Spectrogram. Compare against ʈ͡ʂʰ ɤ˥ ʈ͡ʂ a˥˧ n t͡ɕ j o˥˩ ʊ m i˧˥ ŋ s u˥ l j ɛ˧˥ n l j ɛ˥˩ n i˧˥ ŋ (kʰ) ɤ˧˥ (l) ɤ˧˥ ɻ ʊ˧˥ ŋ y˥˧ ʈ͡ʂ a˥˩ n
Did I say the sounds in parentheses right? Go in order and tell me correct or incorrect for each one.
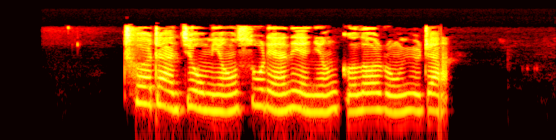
incorrect, correct

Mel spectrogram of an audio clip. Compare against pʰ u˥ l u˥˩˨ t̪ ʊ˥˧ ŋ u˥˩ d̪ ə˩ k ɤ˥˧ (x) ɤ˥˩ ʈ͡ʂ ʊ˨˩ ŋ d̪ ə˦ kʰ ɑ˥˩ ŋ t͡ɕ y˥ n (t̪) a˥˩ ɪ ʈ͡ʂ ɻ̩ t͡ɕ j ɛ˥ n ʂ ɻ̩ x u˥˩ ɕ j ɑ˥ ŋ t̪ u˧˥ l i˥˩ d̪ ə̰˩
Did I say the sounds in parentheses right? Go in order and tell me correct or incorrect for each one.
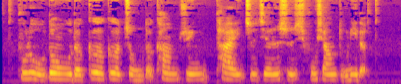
incorrect, incorrect

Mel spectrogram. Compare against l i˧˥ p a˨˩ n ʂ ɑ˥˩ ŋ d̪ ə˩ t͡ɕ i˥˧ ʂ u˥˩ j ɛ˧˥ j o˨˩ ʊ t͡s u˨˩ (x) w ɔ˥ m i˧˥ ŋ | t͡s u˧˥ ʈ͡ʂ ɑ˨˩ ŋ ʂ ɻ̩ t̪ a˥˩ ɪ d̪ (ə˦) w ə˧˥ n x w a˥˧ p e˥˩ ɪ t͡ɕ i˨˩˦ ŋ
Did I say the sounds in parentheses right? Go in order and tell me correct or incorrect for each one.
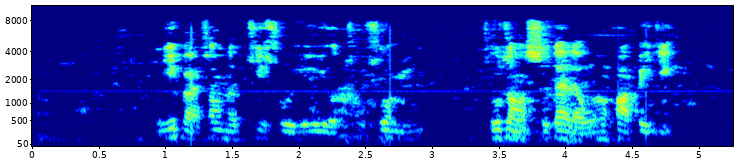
incorrect, incorrect

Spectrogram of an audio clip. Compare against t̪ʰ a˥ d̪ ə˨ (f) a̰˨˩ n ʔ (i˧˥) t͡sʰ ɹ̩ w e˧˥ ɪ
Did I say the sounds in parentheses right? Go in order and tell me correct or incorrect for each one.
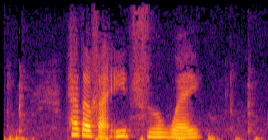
correct, incorrect

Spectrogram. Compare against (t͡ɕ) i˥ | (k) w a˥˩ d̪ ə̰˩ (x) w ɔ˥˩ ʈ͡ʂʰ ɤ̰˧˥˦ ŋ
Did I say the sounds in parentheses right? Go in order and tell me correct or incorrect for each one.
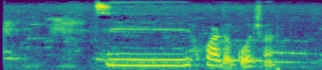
correct, incorrect, incorrect

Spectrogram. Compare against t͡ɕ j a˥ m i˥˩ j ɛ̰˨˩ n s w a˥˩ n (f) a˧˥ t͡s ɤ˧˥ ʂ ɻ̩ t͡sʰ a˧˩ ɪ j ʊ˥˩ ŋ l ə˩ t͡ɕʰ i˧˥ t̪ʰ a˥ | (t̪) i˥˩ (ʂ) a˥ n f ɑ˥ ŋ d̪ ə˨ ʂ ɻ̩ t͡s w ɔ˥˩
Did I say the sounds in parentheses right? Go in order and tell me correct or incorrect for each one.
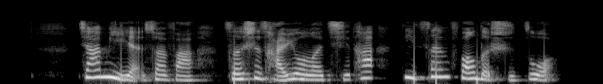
correct, correct, incorrect

